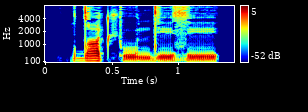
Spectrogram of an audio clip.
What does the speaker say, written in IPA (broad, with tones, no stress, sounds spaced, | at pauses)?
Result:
dˤ y˥ t͡ʃʼ o˩ n d e˩ z e˩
